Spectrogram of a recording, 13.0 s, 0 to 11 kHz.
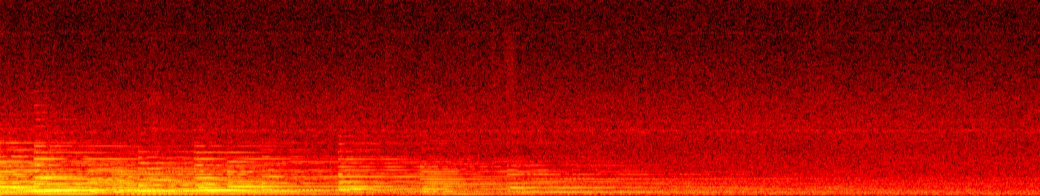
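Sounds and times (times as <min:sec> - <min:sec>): faint room hiss: 0:00.0 - 0:13.0
piano chord sustaining: 0:00.0 - 0:13.0.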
